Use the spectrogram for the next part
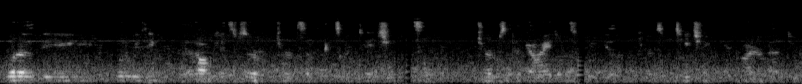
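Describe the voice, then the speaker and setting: A presenter running an online training session in a soft voice that doesn't carry far. The pitch rises and falls across a very wide range, and the talk stops often for ums. Heavy background noise sits under the computer-mic recording. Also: big pitch swings, lo-fi sound. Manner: soft voice that does not carry, halting with many ums. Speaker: webinar presenter.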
